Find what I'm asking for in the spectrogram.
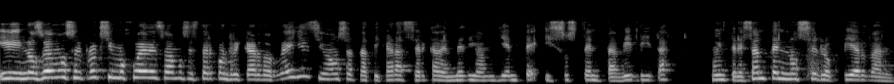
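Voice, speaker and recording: Her voice fairly high in pitch, a woman talks at a moderate pace in a plain, everyday voice. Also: lively intonation. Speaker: show producer. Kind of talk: casual chat.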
